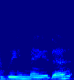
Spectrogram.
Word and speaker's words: Limeira: it's in Limeira, Brazil, which is spelled Limeira, but you say Limeira, and the students at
